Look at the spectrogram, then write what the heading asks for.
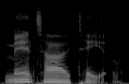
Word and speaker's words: Manti Te'o: Manti Te'o.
